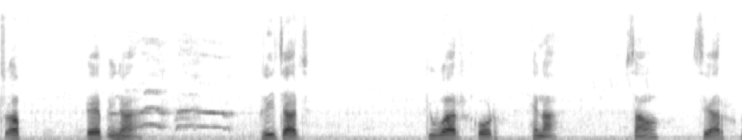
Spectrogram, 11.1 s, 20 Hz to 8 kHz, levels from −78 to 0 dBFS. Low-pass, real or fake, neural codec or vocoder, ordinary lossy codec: 7.2 kHz; real; none; none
